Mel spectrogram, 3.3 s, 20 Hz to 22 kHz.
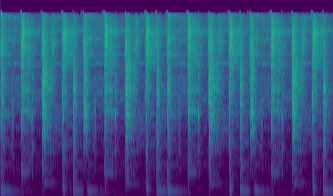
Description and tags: Hardbass
Hardstyle
Loops
140 BPM
Hardstyle, free, Hardbass, Loops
